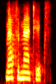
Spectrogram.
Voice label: "mathematics", Indian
